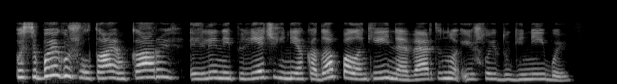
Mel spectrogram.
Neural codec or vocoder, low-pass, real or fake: none; 7.2 kHz; real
